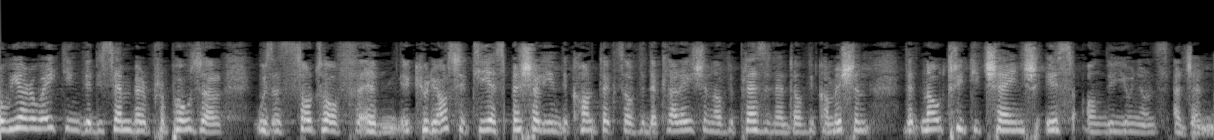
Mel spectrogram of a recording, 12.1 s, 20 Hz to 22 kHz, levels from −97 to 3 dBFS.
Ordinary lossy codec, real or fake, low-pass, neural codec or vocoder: none; fake; 7.2 kHz; vocoder, 24 kHz, 100 mel bands, Vocos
